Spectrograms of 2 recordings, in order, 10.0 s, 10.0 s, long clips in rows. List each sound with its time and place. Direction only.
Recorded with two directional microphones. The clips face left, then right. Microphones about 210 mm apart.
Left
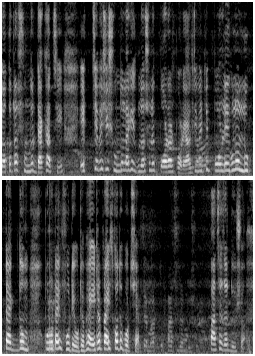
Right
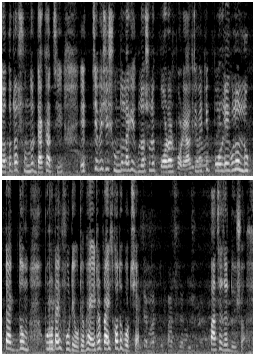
0.0 s a woman's voice: 20° left (ahead or behind)
9.2 s a woman's voice: 20° left (ahead or behind)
